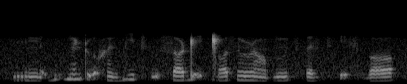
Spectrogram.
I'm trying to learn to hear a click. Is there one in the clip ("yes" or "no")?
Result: yes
